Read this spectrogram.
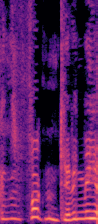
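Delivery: high, far-up incredulous squeal; mock outrage. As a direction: screech it in disbelief. Outraged at double standard.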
